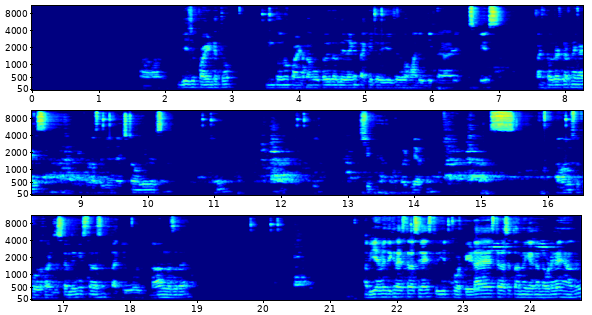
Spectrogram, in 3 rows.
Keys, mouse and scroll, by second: 0.4-1.0 alt+scroll up 2, 3.4 click, 5.1 shift+click, 7.6 ctrl+z, 7.9 ctrl+z, 8.2 ctrl+z, 9.3 click, 10.8 click, 12.2 shift+click, 15.8 v, 16.2-19.7 drag, 20.1 click, 20.5 scroll up 1, 20.7 alt+scroll down 1, 22.0 space, 22.2 click.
